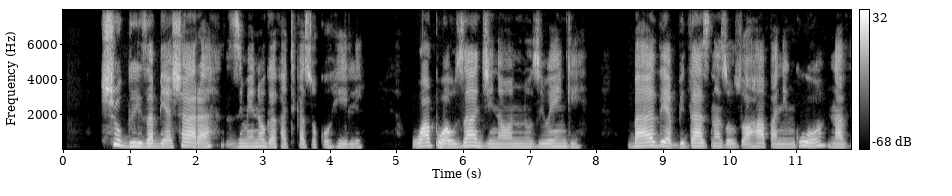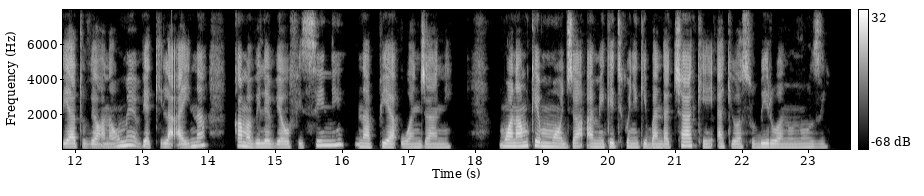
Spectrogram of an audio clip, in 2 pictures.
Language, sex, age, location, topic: Swahili, female, 18-24, Kisumu, finance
